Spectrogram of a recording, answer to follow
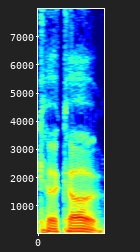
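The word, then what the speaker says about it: Kerkow: Do you think I could be the next Kelvin Kirkle of Australian bowls? – If you have said his name wrong. Damn it, Kelvin Kirko.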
